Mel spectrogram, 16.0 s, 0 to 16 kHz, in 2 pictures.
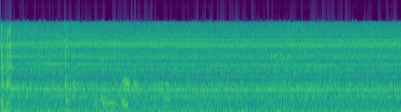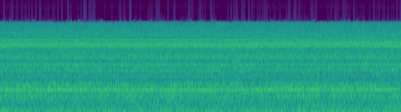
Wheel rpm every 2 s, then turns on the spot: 0, 0, 0, 0, 0, 0, 0, 0.
none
